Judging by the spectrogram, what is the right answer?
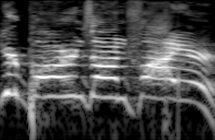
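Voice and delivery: very loud, very high, stretched, drawn-out scream. Retelling how a neighbor jumped out of his truck: imitating a neighbor screaming. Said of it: "he screams".

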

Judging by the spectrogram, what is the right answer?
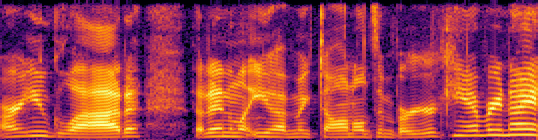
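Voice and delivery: put-on cute, snarky, teasing tone. Retelling how mom teases about fast food: imitating mom's cute snarky tone. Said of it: "in, like, kind of, like, a cute, like, snarky way".

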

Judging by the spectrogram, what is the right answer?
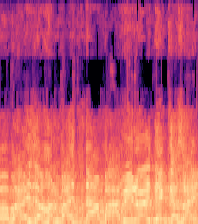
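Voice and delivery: sly, high-pitched called-out voice.

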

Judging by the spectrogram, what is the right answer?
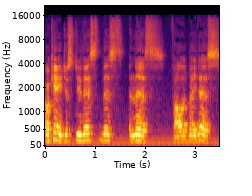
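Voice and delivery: dull, flat, sleep-inducing droning monotone. Speaker describes a boring coding teacher, doing the teacher's boring monotone. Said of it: "the very monotone voice that makes you want to sleep".

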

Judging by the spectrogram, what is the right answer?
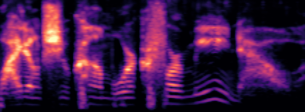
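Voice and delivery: swooping telepathic voice. Game master voices a presence speaking inside a player's mind: voice speaking in your mind. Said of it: "you hear it say".

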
